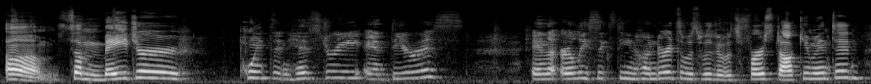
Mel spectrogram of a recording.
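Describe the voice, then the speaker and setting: A woman giving a college presentation, telling a story in a lively, chatty way. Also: a little high. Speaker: student presenter. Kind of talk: class presentation. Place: college event room.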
